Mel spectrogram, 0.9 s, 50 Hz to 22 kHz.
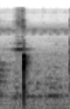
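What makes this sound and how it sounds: A metal valve on a Honda Wave 100 cylinder head, reinstalled after its seat was lapped with grinding compound, is snapped once against its seat. It gives a single sharp, bright click with a very short ring over a faint background. The valve seats well and the valve guide is very smooth.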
